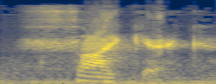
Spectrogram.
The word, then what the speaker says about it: psychic: the strongest psychic connection this is pronounced as psychic nopee psychic connection you communicate using the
